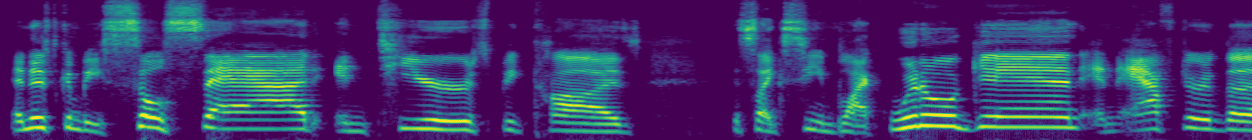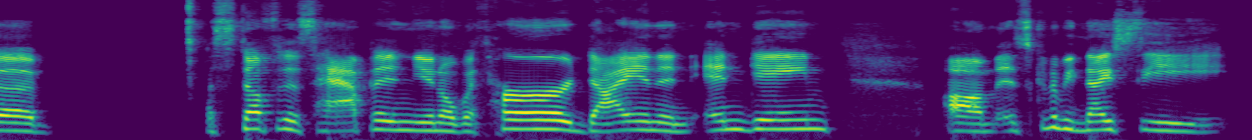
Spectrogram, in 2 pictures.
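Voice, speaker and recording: A woman vlogging casual opinion chat, excitable and gushing, swearing casually, filmed on a webcam or phone. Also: fairly low pitch, unhurried.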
